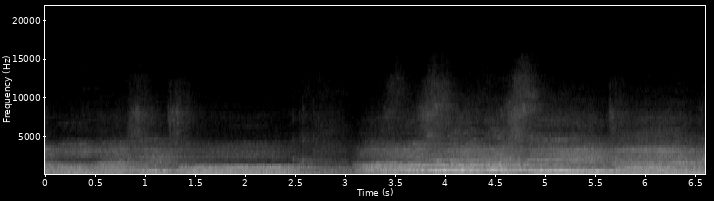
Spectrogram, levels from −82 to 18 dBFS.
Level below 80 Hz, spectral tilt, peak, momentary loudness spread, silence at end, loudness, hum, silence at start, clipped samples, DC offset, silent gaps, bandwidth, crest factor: -52 dBFS; -5 dB/octave; -8 dBFS; 12 LU; 0 s; -25 LUFS; none; 0 s; under 0.1%; under 0.1%; none; 12.5 kHz; 16 dB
